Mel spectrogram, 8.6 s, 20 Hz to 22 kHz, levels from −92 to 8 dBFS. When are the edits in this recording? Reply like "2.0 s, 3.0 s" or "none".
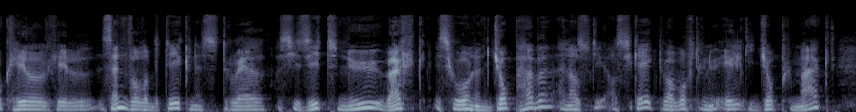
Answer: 2.7 s, 4.3 s, 5.9 s, 6.3 s, 7.4 s

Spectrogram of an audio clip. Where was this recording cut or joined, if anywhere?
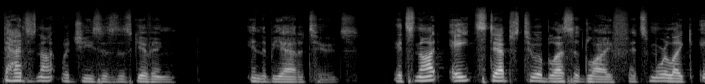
none

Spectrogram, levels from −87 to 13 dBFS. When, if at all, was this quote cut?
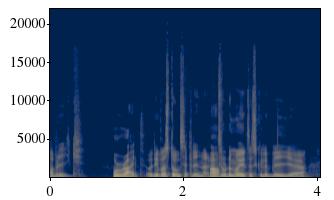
2.0 s, 2.9 s

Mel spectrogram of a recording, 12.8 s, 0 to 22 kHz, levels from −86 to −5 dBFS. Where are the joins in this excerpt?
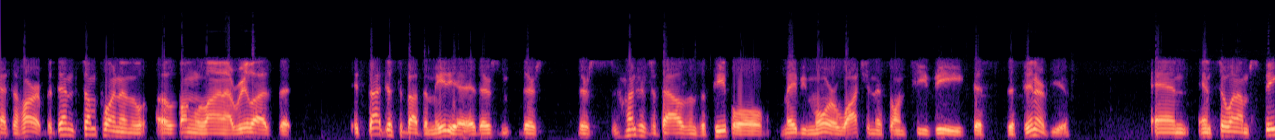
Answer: none

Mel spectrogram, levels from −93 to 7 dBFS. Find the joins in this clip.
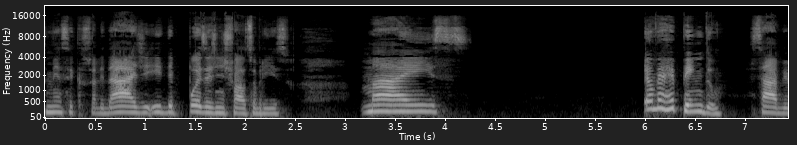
none

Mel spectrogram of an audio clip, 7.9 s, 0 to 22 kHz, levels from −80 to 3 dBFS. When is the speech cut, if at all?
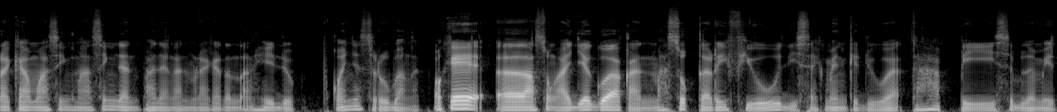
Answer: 3.2 s

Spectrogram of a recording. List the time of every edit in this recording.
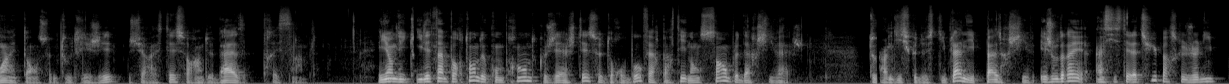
1.3 s, 2.0 s, 4.1 s, 6.4 s, 6.9 s, 8.8 s, 10.0 s

